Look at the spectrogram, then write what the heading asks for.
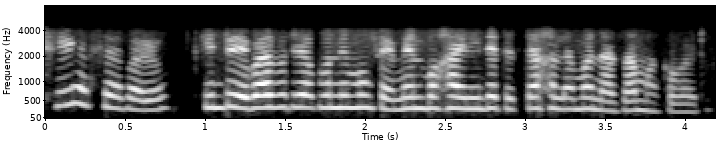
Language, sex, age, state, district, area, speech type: Assamese, female, 18-30, Assam, Golaghat, urban, conversation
